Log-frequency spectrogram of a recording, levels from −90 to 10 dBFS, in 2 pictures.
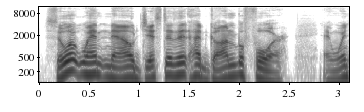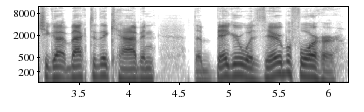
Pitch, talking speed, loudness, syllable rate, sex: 135 Hz, 230 wpm, -18 LUFS, 5.8 syllables/s, male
